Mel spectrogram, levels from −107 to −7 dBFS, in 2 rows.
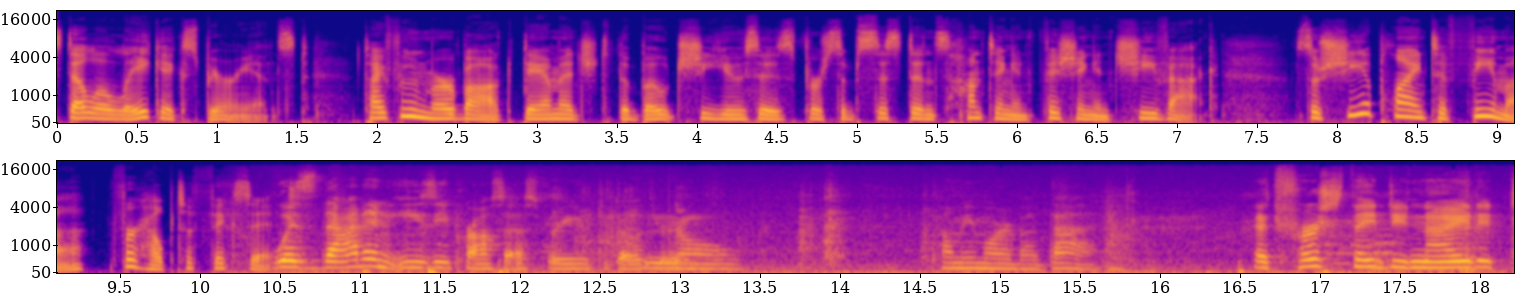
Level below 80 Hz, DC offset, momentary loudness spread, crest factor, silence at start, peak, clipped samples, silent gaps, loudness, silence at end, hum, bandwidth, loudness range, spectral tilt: -46 dBFS; under 0.1%; 18 LU; 18 dB; 0 s; -10 dBFS; under 0.1%; none; -28 LUFS; 0.05 s; none; 17.5 kHz; 7 LU; -5 dB/octave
